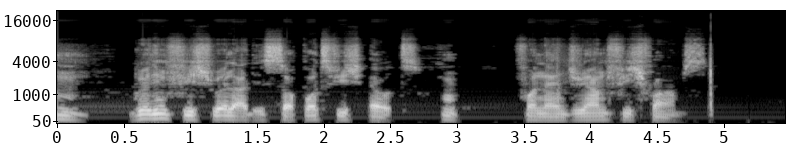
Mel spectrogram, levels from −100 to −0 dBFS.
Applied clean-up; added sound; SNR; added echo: classical method spectral subtraction.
